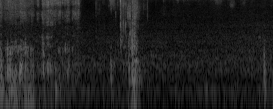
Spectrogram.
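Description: A wooden crate lid scrapes and knocks as it is lifted off.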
